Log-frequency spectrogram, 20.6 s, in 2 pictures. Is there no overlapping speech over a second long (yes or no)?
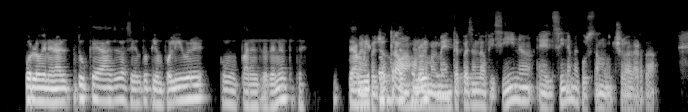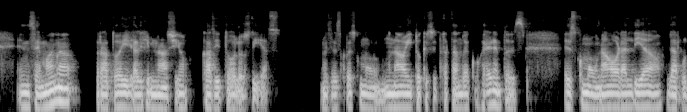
no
